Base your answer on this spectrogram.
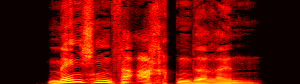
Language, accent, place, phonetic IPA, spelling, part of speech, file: German, Germany, Berlin, [ˈmɛnʃn̩fɛɐ̯ˌʔaxtn̩dəʁən], menschenverachtenderen, adjective, De-menschenverachtenderen.ogg
- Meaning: inflection of menschenverachtend: 1. strong genitive masculine/neuter singular comparative degree 2. weak/mixed genitive/dative all-gender singular comparative degree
